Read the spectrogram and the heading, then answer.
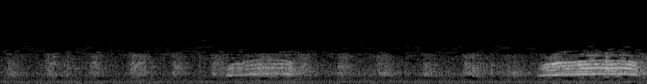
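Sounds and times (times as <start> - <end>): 
train rumbling and chugging: 0.0 - 6.4
wavering horn-like wails: 5.4 - 6.4.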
